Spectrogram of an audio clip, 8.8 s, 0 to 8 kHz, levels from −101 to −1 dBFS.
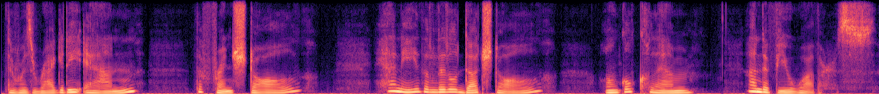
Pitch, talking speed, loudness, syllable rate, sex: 175 Hz, 125 wpm, -18 LUFS, 4.3 syllables/s, female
